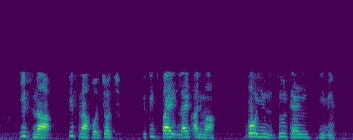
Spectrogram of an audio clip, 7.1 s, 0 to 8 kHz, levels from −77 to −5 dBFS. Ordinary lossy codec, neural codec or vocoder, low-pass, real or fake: AAC, 16 kbps; codec, 16 kHz, 16 kbps, FunCodec, trained on Chinese and English, 50 frames a second; 7.2 kHz; fake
